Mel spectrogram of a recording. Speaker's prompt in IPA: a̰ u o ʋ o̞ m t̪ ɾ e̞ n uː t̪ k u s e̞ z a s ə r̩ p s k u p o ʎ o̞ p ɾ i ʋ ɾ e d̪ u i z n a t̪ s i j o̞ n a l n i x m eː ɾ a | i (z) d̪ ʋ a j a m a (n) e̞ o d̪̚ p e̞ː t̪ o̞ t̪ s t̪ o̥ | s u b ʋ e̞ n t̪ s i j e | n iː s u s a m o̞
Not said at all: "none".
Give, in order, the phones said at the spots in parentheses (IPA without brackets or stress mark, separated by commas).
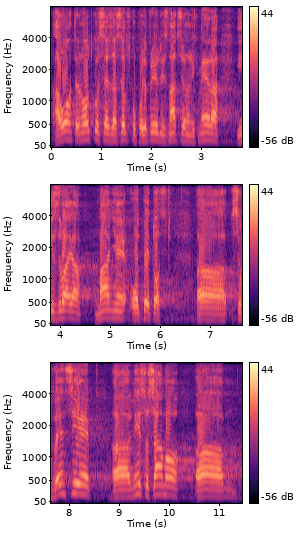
z, ɲ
